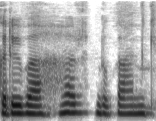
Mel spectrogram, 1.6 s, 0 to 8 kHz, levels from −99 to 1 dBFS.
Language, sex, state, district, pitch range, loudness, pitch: Bhojpuri, female, Uttar Pradesh, Deoria, 190-200 Hz, -16 LUFS, 195 Hz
